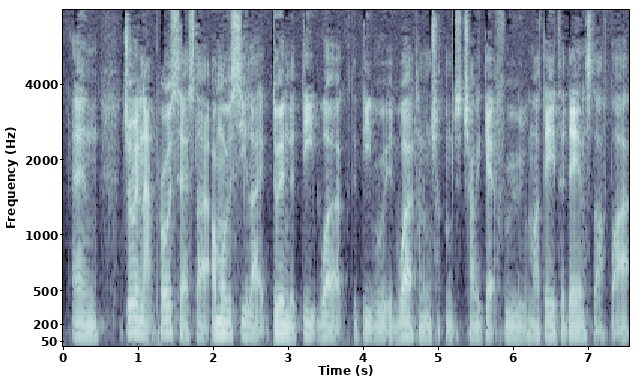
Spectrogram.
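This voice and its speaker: Very deep and low in pitch yet bright and sharp in tone, a man with a South London accent keeps his intonation fairly even. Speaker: multidisciplinary artist and youth support worker. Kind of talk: podcast interview answer. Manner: casual.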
